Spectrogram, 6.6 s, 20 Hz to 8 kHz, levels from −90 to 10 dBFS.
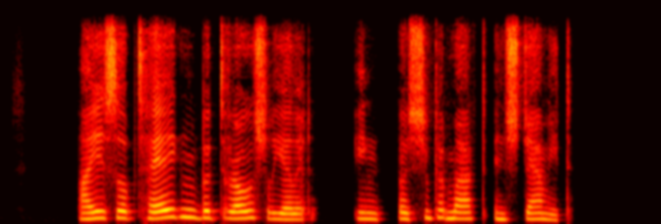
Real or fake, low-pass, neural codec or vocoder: fake; 7.2 kHz; codec, 16 kHz, 0.5 kbps, FunCodec, trained on LibriTTS, 25 frames a second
